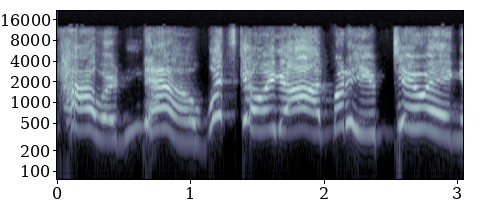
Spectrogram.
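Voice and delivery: hammed-up high-pitched wailing; melodramatic, stretched-out pleading; distraught wife. Acted distraught wife from recap.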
